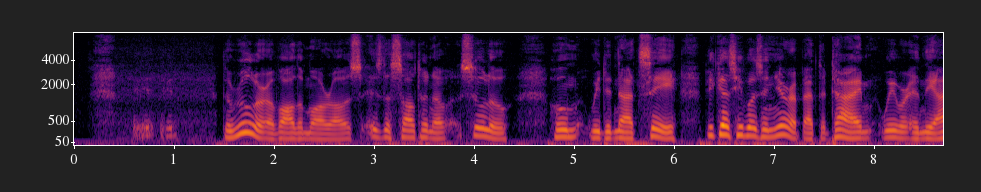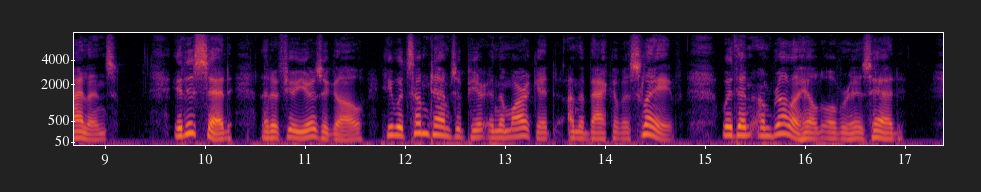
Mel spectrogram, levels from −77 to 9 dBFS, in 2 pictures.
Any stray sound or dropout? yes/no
yes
